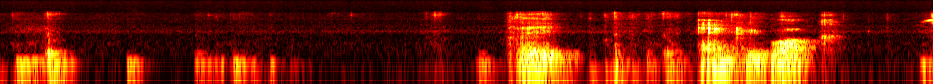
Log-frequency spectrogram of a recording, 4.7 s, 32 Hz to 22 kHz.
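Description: Quick bursts of clicking keystrokes on a computer keyboard come while scripting in the Godot 4 game engine, light and close, alternating with a voice talking over and between them.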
